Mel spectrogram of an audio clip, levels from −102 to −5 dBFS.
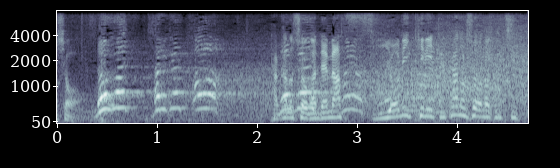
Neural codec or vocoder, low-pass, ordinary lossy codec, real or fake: none; 7.2 kHz; none; real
